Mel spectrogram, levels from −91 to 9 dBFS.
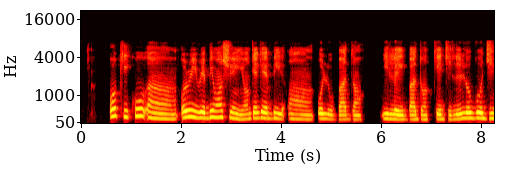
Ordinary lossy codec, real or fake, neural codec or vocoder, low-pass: none; fake; codec, 16 kHz, 2 kbps, FunCodec, trained on Chinese and English, 25 frames a second; 7.2 kHz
